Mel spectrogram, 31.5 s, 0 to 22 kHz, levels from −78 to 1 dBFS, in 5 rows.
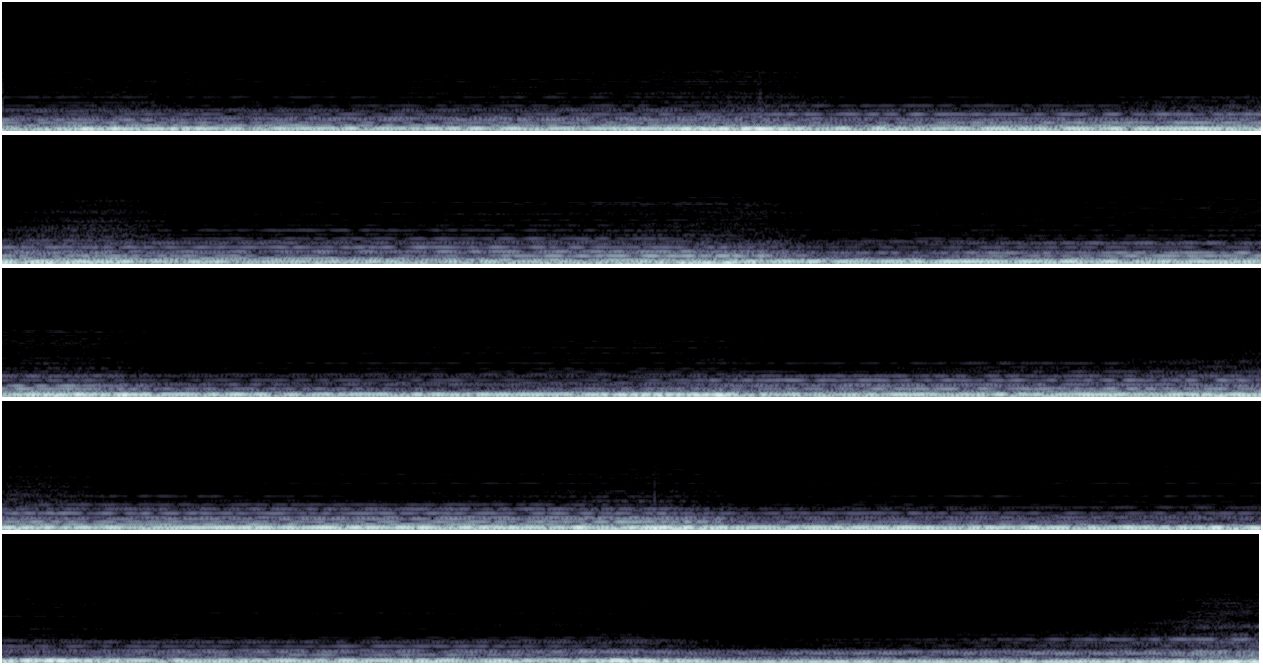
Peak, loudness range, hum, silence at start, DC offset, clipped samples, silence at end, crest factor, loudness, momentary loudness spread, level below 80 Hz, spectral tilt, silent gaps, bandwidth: -6 dBFS; 4 LU; none; 0 s; under 0.1%; under 0.1%; 0 s; 14 dB; -22 LUFS; 8 LU; -22 dBFS; -15 dB/octave; none; 1.1 kHz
